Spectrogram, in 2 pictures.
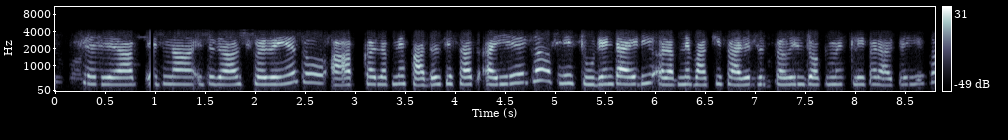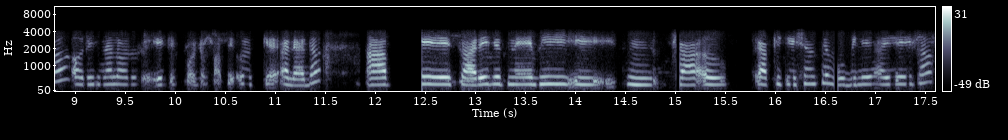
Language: Urdu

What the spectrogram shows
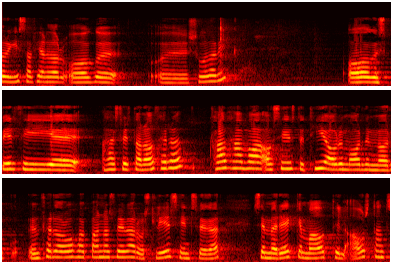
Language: Icelandic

